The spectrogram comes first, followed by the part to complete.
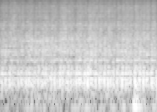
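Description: Snare drum roll, fast and steady.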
